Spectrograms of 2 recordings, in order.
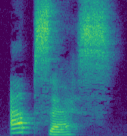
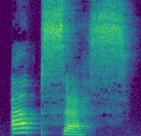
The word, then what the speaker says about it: abscess: If we take, for example, abscess, abscess, you see, I don't pronounce the C here.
